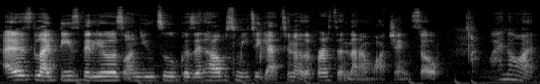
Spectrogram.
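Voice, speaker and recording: A woman's voice: lowish voice, lively intonation, brisk, bright, forceful tone, faint music behind. A woman of twenty-seven from the Bahamas chatting casually to her viewers as a YouTuber, playful, effusive and slangy. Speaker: YouTuber, vlogger.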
